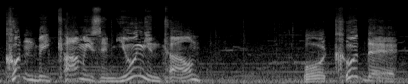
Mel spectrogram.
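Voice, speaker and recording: An actor playing a nervous, gossipy working-class dock worker in a video game, colloquial and exaggerated. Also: male voice, sits high, wildly swooping pitch, takes it slowly, vocal fry, over music, full character voice. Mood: uneasy, grumbling. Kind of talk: video game character acting.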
